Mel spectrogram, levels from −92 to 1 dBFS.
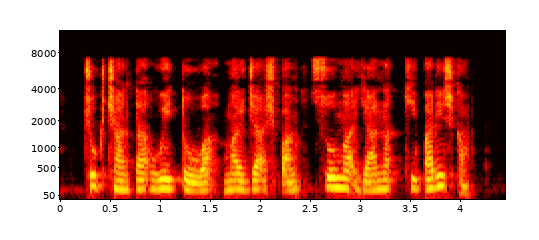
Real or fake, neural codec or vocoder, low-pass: fake; codec, 16 kHz, 4 kbps, FreqCodec, smaller model; 7.2 kHz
